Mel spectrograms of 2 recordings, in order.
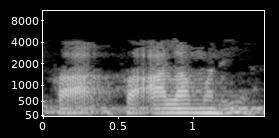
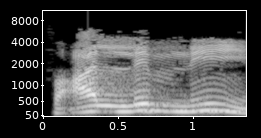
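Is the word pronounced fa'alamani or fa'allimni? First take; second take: fa'alamani; fa'allimni. First: It has single l and vowels a-a-a before ni. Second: It has a doubled l followed by an i. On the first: The speaker calls it wrong. "karena tadi apa tadi fa'alamani" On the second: The speaker calls it right. "dibetulkan di situ harokatnya"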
